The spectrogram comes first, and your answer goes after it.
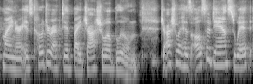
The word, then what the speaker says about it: Bluhm: is already difficult enough people say and then they say blum and i'm like wow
